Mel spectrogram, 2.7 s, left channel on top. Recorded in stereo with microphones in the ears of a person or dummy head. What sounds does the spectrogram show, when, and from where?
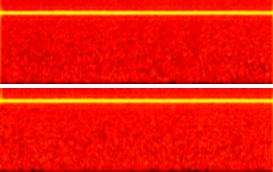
0.0 s an insect: 45° right (ahead or behind), 2.5 m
